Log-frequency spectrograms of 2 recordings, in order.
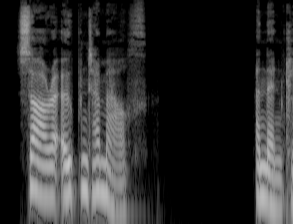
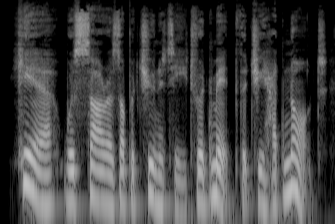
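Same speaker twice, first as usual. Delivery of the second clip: ordinary delivery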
